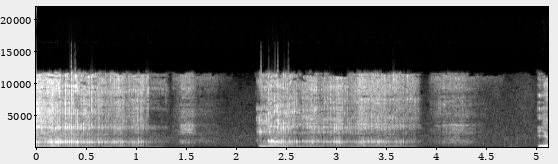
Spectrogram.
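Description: Two loud, rough, rattling breaths during sleep, separated by a quieter pause: typical snoring.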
